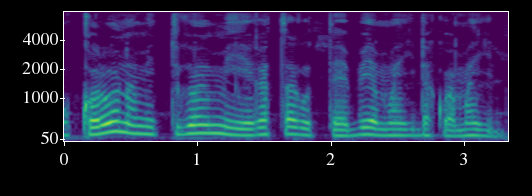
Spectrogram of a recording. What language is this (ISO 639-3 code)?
kik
